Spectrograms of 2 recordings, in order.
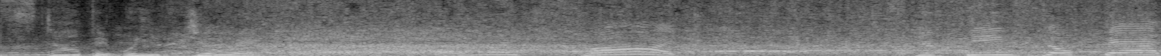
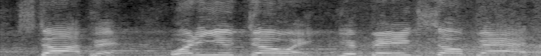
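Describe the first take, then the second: First: It is said in a playful, teasing tone. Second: It is read in a flat, dull tone.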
